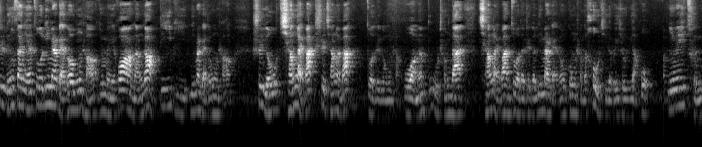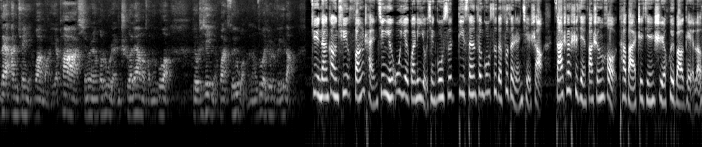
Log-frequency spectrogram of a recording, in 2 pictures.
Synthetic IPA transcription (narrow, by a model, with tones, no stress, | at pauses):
ʂɻ̩˥˩li˧˥ŋ˧sa˥njɛ˧˥nt͡swɔ˥˧li˥˧mjɑ˥˩ka˨˩ɪkɑ˥˧ʊkʊ˥ŋʈ͡ʂʰɑ˧˥ŋt͡ɕjo˥˩ʊme˨˩ɪxwa˥˩na˧˥nkɑ˥˩ʊt̪i˥˧i˥pʰi˧˥li˥˩˧mjɑ˥ka˨˩k̪ɑ˥˧kʊ˥ŋʈ͡ʂʰɤ˧˥ŋ | ʂɻ̩˥˩jo˧˥ʊt͡ɕʰjɑ˧˥ŋka˨˩ɪpa˥˩nʂɻ̩˥˩t͡ɕʰjɑ˧˥ŋka˨˩ɪpa˥˩n | t͡swɔ˥˩d̪ə˩ʈ͡ʂɤ˥˩ɡə˩kʊ˥ŋʈ͡ʂʰɤ̰˧˥ŋwɔ˨˩mə˦npu˥˩ʈ͡ʂʰɤ˧˥ŋt̪a˧˥n | t͡ɕʰjɑ˧˥ŋka˨˩ɪpa˥˧nt͡swɔ˥˩d̪ə˩ʈ͡ʂɤ˥˩ɡə˩li˥˧mjɑ˥˩ka˨˩ɪkɑ˥˩ʊkʊ˥ŋʈ͡ʂʰɤ˧˥ŋd̪ə˧xo˥˩˧ʊt͡ɕʰi˧˥d̪ə˧we˧˥ɪt͡ɕʰjo˧˥ʊy˥˩jɑ˨˩ŋxwɔ˥˩ | i˥nwe˥˩ɪt͡sʰwə˧˥nt͡sa˥˧ɪʔa˥˩nt͡ɕʰɥɛ˧˥ni˨˩nxwa˥˩mɐ̰˩jɛ˨˩pʰa˥˩ɕi˧˥ŋɻə˧˥nxɤ˧˥lu˥˩ɻə˧˥nʈ͡ʂʰɤ˥ljɑ˥˩ŋə˩t̪ʰʊ˧˥ŋnə˧kwɔ˥˩ | jo˨˩ʊʈ͡ʂɤ˥˩ɕjɛ˥i˨˩nxwa˥˩swɔ˧˥i˧˥wɔ̰˨˩mə˦nɤ˧˥ŋt͡swɔ˥˧t͡ɕjo˥˧ʊʂɻ̩˥˩we˧˥ɪt̪ɑ˨˩˦ | t͡ɕy˥˩na˧˥nkɑ˥˩ŋt͡ɕʰy˥fɑ˧˥ŋʈ͡ʂʰa˨˩nt͡ɕi˥ŋi˧˥ŋu˥˧jɛ˥˩kwa˧˥nli˧˥jo˨˩ʊɕjɛ˥˩nkʊ˥ŋsɹ̩˥t̪i˥˩sa˥nfə˥nkʊ˥ŋsɹ̩˥d̪ə˨fu˥˩t͡sɤ˧˥ɻə˧˥nt͡ɕjɛ˥˧ʂɑ˥˩ʊt͡sa˧˥ʈ͡ʂʰɤ˥ʂɻ̩˥˧t͡ɕjɛ˥˩nfa˥ʂɤ˥ŋxo˥˩ʊt̪ʰa˥pa˨˩ʈ͡ʂɤ˥˩t͡ɕjɛ˥nʂɻ̩˥˧xwe˥˧ɪp̬ɑ˥˩ʊke˨˩ɪlə˦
